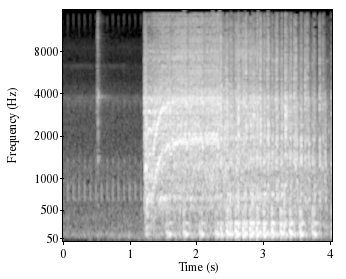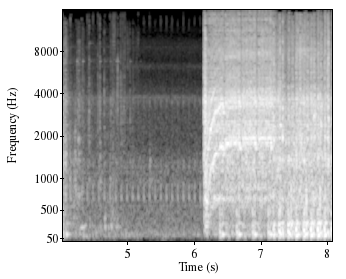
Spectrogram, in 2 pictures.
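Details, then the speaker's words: Predator 420cc turbo drift trike after hall ignition pickup adjustment and battery disconnect: catches and revs, then sags and nearly dies at low rpm before restart; rough down low, suspected computer relearning. "it sounds like it's turning up more yeah definitely it just doesn't I mean maybe it's just a computer learning or something but it doesn't sound great in the lower now"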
